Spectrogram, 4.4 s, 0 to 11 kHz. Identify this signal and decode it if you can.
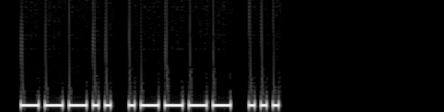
Morse code, heard as a keyed tone, about 20 wpm, 700 Hz. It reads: 81S
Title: Three Letter-Number Combinations - 20wpm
